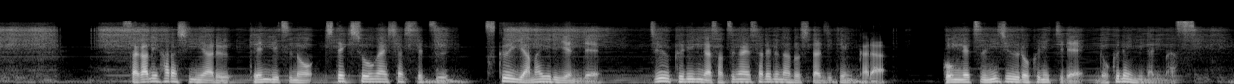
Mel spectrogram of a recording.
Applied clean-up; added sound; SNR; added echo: neural mask model RNNoise.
